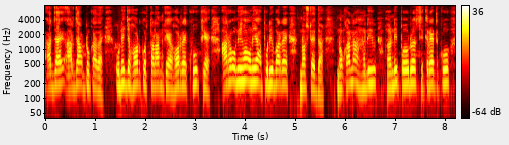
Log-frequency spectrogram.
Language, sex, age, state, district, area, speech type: Santali, male, 45-60, West Bengal, Dakshin Dinajpur, rural, spontaneous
